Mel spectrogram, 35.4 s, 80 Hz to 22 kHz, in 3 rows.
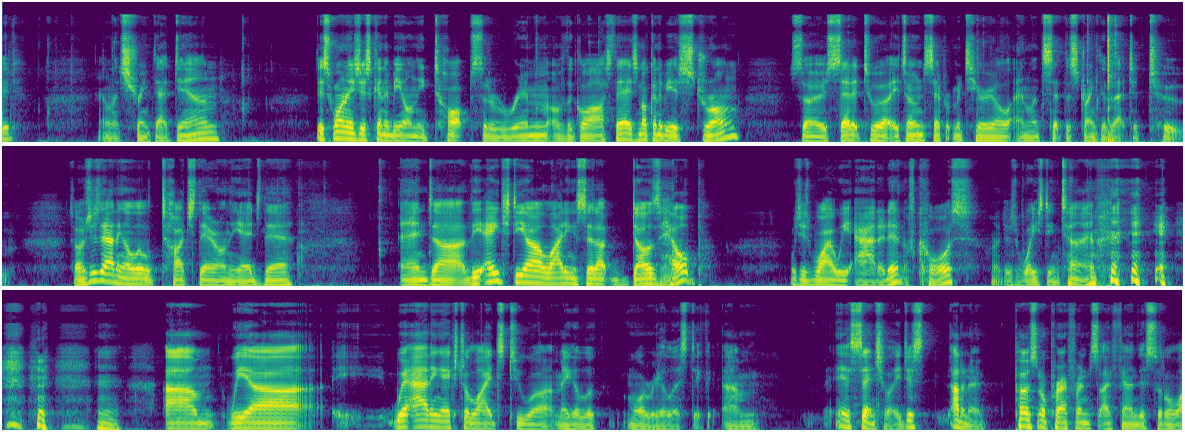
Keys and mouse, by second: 0.5 s, 2.4 g, 5.4 s, 14.7 KP_7, 16.1 s, 18.7 KP_7, 19.5 g, 22.1 r, 25.0 r.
